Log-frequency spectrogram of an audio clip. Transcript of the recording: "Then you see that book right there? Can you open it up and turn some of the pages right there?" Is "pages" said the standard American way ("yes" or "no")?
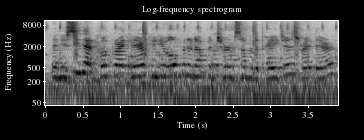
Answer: yes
